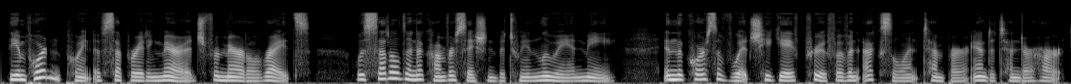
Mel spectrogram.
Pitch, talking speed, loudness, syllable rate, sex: 185 Hz, 190 wpm, -18 LUFS, 5.5 syllables/s, female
